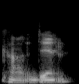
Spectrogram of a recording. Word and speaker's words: Condon: And that's how you pronounce it. Kandin.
